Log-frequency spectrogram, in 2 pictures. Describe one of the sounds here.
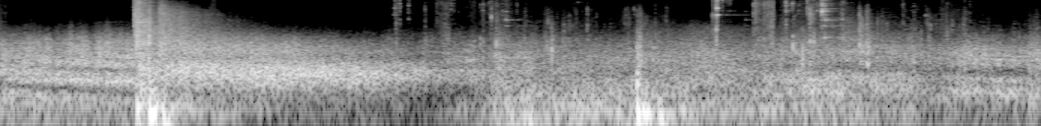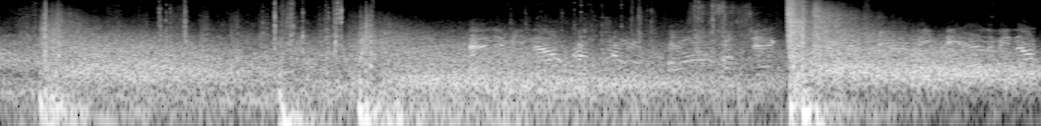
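A rocket launcher fires with a loud blast and a rushing roar.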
